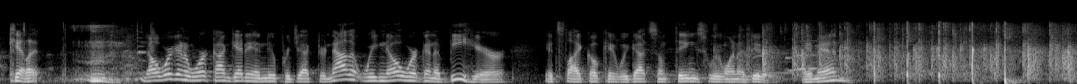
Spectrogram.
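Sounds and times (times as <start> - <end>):
speech: 0.1 - 8.6
audience applause in a church gathering: 7.0 - 10.7.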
